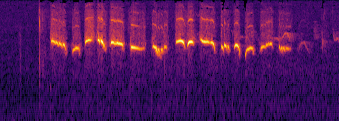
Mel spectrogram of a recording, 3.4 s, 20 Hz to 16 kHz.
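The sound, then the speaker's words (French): A small songbird sings from a small tree about 3-4 metres high, facing the wind: a quick, steady run of about fifteen high, clear chirping notes lasting a few seconds, against a quiet outdoor background with no voices. “Et là, vous voyez, il est en train de chanter, face au vent.”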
